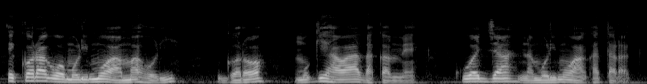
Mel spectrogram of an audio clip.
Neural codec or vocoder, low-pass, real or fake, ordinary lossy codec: none; 19.8 kHz; real; MP3, 48 kbps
